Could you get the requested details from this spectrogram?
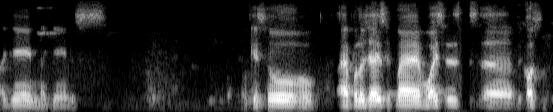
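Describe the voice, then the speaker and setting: A man hosting a casual online interview, his voice distorting and clipping on a call mic, speaking haltingly with many fillers. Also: mid-range voice, flat delivery, lo-fi sound. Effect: distorting, clipping microphone. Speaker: host interviewer. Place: someone else's home.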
